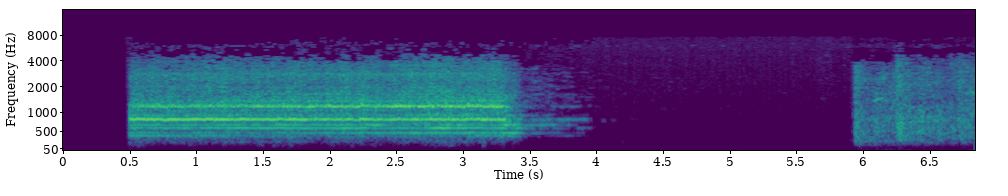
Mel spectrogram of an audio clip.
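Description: A loud, sustained train whistle blows for about three seconds and trails off, then after a brief silence the noisy rumble of the running train starts up.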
